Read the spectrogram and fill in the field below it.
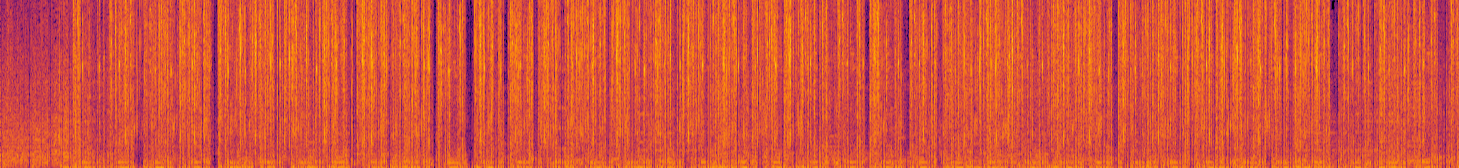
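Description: Rapid magic shots crackle and zap again and again.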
